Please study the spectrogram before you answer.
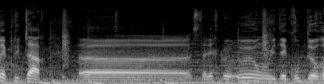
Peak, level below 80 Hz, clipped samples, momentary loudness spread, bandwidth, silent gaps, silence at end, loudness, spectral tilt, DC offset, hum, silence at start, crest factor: -4 dBFS; -30 dBFS; under 0.1%; 7 LU; 15 kHz; none; 0 s; -20 LUFS; -7 dB/octave; under 0.1%; none; 0 s; 16 dB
